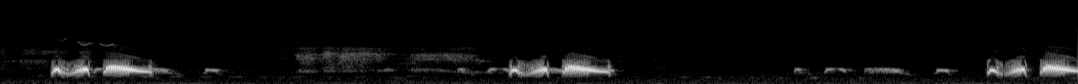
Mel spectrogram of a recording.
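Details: Spotted dove used to provoke fighting and stimulate decoy birds in daily training: low, hoarse, rolling coo phrases of two or three notes, repeated about every five seconds, with softer short coos and faint murmurs between.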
